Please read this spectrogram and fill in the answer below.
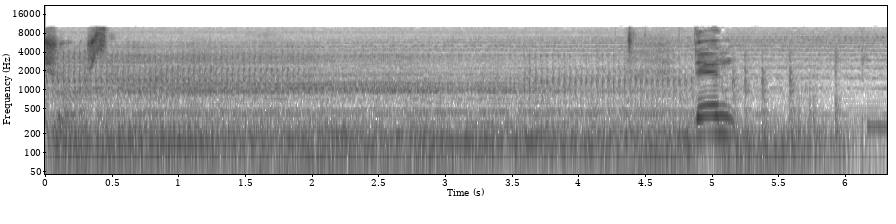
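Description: A steady low rumbling drone, a background sound effect under a spoken horror story, with a short voiced sound about five seconds in.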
